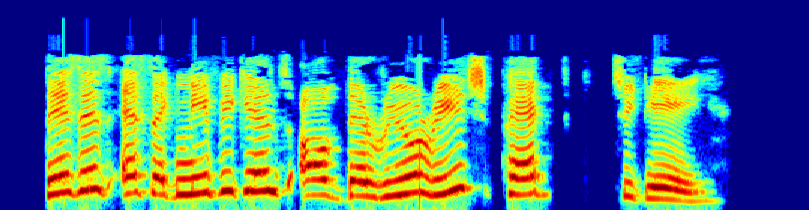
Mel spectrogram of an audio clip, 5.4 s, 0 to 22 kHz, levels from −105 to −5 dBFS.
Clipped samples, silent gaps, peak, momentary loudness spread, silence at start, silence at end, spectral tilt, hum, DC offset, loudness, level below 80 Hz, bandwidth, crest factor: under 0.1%; 3.29-3.34 s, 3.69-3.73 s, 3.80-3.86 s, 3.94-4.07 s; 0 dBFS; 5 LU; 0.3 s; 0.7 s; -3.5 dB/octave; none; under 0.1%; -11 LUFS; -56 dBFS; 7.6 kHz; 12 dB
